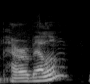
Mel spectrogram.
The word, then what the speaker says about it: Parabellum: Parabellum, rather. – Yeah. – Parabellum. There's no A at the front. You were saying a parabellum. – I didn't say that. I said parabellum.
